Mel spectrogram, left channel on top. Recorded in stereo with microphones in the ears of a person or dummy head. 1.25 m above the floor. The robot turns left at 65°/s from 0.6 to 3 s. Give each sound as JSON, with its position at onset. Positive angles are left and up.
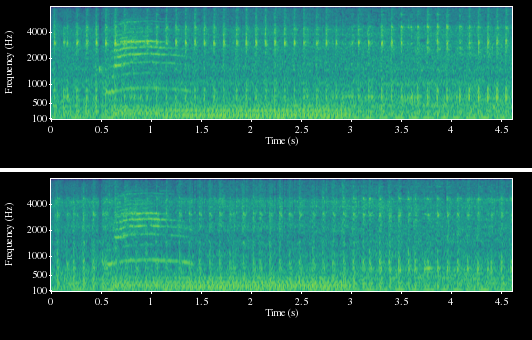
{"t": 0.5, "sound": "a cat meowing", "azimuth_deg": 25, "distance_m": 2.5}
